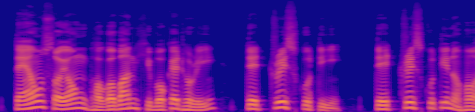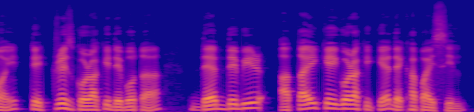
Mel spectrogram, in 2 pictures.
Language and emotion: Assamese, neutral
